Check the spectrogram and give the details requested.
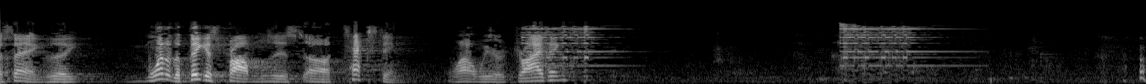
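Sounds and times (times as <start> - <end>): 
speech: 0.0 - 5.8
mobile phone electronic chiming ringtone: 5.3 - 6.4, 8.4 - 9.9.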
